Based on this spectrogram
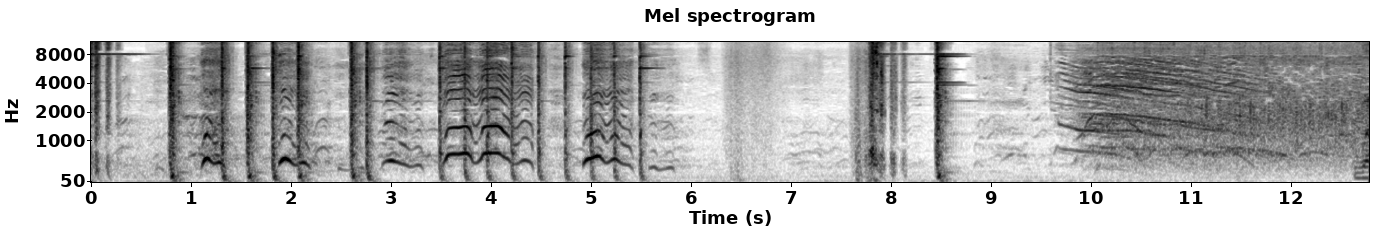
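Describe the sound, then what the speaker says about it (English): Knives thrown at a target in a dubbed anime circus act land with a run of sharp thunks and thuds, mixed with brief vocal sounds, then give way to a swell of crowd-like noise near the end. "Every blade that leaves his hand is thrown with pinpoint accuracy."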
